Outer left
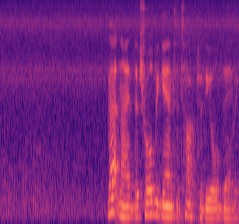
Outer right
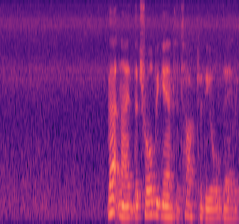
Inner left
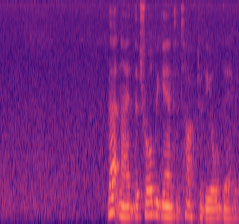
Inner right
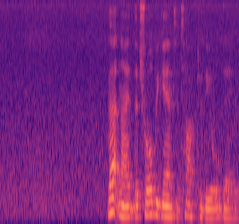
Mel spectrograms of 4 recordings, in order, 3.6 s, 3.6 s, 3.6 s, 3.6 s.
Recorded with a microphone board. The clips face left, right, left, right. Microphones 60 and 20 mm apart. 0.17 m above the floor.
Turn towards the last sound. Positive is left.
turn(degrees=5)  # may be behind; listen again after turning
